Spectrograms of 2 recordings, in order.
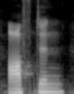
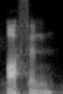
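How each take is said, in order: First: The T sound in the middle is pronounced. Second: The T sound in the middle is silent. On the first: "you should pronounce the T" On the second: "but if you don't"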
